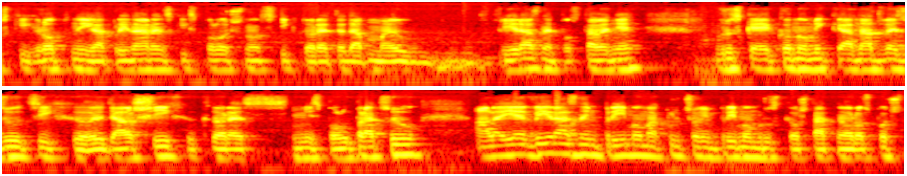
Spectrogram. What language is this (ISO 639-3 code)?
slk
